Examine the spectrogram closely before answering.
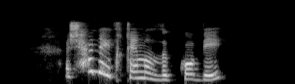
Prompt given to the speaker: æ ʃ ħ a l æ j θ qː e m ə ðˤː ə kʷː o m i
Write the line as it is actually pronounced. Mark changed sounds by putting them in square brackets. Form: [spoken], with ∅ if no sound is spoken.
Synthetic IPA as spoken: æ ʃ ħ a l æ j θ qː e m ə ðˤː ə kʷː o [b] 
